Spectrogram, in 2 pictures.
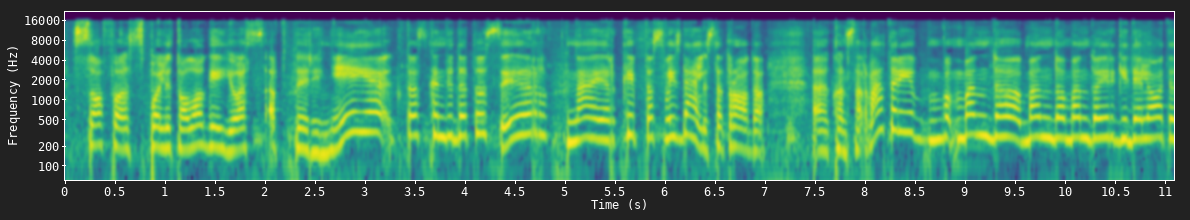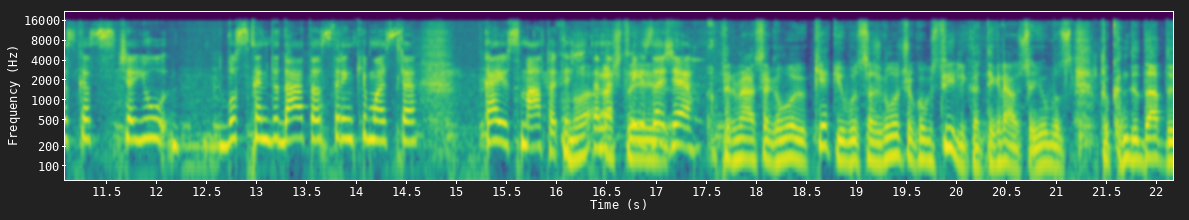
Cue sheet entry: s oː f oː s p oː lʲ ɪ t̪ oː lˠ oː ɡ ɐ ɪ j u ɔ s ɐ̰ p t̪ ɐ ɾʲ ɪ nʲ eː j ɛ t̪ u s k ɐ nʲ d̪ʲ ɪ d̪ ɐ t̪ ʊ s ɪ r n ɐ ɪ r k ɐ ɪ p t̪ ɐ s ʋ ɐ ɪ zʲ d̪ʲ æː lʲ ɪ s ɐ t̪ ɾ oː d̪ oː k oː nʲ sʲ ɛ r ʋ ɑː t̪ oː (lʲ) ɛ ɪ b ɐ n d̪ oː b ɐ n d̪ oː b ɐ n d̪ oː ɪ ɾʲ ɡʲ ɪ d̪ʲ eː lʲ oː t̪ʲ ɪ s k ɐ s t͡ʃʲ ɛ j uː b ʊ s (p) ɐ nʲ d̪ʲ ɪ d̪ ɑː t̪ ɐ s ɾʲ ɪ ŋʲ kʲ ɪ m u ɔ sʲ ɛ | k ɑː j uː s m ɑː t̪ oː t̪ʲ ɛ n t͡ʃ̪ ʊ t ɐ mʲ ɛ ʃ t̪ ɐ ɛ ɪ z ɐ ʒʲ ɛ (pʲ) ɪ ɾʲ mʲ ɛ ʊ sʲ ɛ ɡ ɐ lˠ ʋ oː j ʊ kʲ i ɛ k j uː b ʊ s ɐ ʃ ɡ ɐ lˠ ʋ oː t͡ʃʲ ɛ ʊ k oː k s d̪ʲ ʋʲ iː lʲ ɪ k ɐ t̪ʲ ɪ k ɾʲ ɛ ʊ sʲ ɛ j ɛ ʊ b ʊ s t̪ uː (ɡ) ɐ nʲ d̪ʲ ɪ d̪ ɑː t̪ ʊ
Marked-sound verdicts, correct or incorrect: incorrect: ɾʲ, incorrect: k, correct, incorrect: k

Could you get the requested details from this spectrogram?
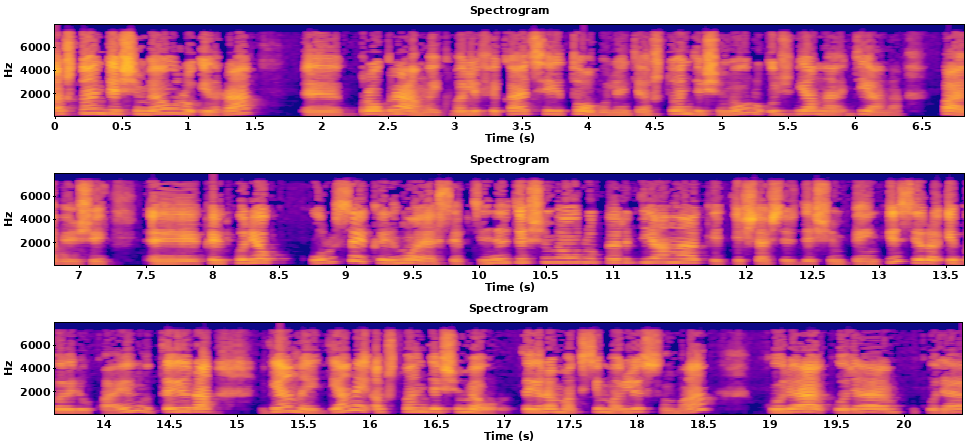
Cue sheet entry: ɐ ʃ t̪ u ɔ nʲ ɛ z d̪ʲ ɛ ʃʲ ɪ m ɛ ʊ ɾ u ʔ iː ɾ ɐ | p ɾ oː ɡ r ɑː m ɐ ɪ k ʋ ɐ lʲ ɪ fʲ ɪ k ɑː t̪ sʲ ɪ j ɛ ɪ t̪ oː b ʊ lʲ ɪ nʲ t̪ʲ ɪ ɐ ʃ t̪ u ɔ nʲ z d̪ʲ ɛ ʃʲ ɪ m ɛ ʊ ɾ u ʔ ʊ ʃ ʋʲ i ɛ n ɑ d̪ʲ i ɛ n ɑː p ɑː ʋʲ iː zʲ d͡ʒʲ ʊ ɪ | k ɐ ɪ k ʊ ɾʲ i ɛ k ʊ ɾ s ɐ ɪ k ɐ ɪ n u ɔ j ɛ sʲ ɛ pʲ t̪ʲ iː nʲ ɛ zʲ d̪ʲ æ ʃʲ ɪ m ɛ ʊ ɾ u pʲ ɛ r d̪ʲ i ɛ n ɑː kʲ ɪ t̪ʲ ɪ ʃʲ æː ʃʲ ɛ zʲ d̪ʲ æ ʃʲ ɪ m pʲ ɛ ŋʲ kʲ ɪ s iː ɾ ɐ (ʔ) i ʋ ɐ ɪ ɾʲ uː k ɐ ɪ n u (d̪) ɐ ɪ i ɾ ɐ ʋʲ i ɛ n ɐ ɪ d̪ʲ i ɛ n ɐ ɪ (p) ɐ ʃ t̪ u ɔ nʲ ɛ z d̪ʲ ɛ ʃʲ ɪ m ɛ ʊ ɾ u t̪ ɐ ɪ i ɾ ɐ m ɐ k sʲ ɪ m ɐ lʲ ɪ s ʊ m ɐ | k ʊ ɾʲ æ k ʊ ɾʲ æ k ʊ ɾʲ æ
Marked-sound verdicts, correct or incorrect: correct, incorrect: t̪, incorrect: ʔ

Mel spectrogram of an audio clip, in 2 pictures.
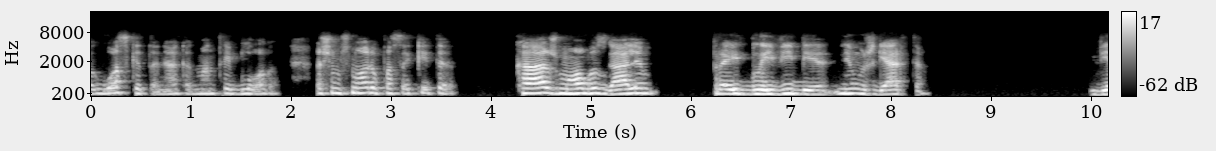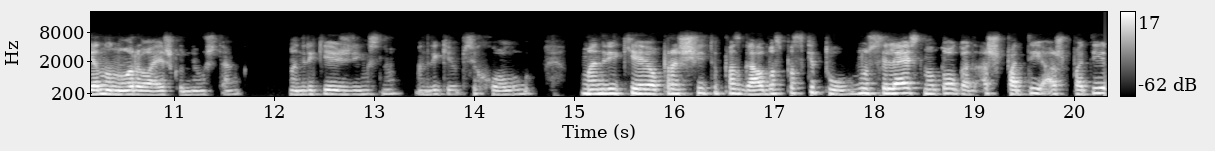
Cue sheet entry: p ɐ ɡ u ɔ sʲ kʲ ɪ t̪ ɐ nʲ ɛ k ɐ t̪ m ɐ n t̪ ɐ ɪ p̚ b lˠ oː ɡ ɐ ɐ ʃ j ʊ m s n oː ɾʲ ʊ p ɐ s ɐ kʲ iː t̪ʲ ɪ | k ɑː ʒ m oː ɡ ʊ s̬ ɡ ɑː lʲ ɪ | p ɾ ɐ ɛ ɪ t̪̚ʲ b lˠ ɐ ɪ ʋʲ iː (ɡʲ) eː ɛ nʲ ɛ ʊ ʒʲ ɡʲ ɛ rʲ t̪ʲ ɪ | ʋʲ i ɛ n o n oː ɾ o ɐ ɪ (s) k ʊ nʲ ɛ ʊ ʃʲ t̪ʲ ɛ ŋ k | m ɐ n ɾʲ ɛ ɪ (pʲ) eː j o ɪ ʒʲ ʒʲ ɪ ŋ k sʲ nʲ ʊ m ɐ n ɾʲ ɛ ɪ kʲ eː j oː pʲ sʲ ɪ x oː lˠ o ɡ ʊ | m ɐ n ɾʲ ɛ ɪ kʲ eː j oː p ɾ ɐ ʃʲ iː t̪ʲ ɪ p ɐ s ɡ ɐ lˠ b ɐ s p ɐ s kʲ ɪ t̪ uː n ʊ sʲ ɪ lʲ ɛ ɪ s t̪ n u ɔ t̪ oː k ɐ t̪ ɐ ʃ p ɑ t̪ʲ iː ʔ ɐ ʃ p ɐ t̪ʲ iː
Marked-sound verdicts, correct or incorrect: incorrect: bʲ, incorrect: ʃ, incorrect: kʲ

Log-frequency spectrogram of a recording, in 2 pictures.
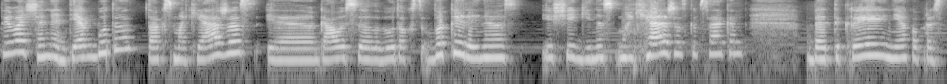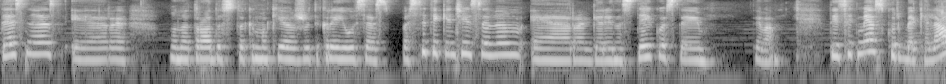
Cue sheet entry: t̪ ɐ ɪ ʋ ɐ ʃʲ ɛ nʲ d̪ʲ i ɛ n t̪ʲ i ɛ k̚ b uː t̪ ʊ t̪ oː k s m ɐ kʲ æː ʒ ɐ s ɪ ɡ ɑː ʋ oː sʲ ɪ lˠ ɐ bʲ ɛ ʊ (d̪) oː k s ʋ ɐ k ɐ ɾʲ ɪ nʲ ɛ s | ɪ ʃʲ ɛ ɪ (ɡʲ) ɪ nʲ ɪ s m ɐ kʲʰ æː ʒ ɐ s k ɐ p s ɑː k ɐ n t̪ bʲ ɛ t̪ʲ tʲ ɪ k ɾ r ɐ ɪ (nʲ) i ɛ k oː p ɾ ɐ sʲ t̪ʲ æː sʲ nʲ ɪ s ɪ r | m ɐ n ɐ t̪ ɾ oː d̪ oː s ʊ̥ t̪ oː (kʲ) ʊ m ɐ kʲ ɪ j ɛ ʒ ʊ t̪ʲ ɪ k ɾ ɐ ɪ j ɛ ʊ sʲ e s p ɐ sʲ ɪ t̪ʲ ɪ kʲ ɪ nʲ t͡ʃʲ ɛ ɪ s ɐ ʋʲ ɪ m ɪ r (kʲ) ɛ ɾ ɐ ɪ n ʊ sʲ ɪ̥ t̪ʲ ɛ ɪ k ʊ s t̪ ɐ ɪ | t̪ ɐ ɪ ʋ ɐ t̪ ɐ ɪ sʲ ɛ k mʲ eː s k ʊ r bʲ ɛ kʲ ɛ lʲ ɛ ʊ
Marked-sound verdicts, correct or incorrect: incorrect: t̪, correct, correct, correct, incorrect: ɡʲ

